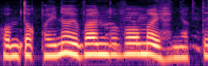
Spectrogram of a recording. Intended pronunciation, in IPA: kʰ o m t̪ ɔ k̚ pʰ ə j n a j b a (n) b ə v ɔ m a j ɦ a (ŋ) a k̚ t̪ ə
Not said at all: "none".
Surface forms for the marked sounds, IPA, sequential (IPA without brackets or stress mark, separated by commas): n, ɲ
